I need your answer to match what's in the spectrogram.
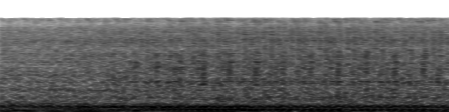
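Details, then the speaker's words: Chinese car with diesel-sounding engine, bought at the bottom of the market suspected of an engine knock: smooth steady idle with an even beat, no audible knock or tick; runs fine, like almost new. "нормально дальней работает Всё огонь новая машина почти"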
